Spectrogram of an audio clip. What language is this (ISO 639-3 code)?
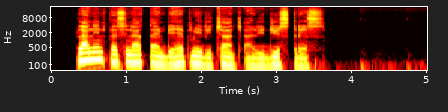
pcm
